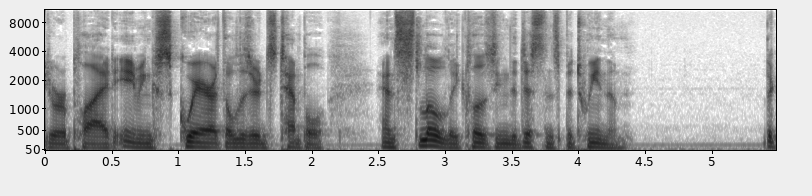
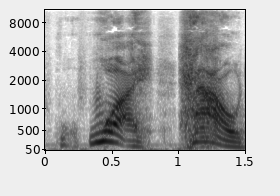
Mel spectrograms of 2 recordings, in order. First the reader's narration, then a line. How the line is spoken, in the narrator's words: Jack panted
